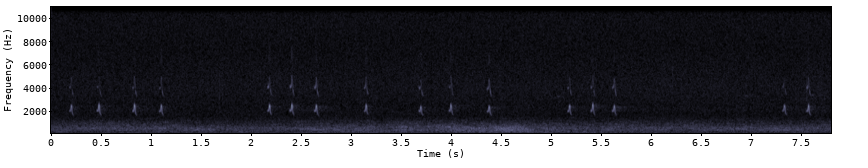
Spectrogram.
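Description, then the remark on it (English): Wild male crossbills give repeated short, bright calls in clusters of three or four, sounding over a steady low rumble of background noise with no one speaking. “The recording, I had left 4-3 on the stump, and I got the wild birds now attacking him. Wild male mostly.”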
